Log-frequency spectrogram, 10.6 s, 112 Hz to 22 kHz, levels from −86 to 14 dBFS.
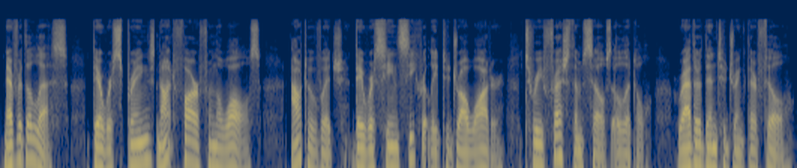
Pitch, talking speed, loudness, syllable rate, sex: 105 Hz, 170 wpm, -21 LUFS, 4.8 syllables/s, male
